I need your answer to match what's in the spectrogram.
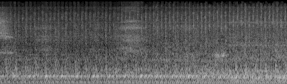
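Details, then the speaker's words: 2000 Rover 75 Club, 1.8 K-series engine, at idle with air conditioning off: light irregular tick about twice a second over steady idle while the cooling fan runs high when it shouldn't; clicking source unclear. "should the fan be running at all not really should it click like that that one does"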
